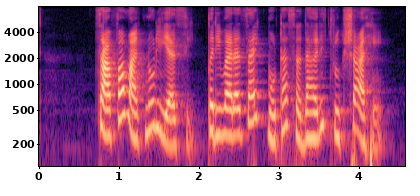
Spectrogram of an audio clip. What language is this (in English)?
Marathi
